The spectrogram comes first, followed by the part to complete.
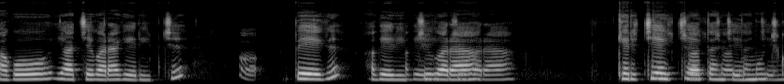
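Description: From 4.05 s to the end, the speech has a doubled audio track. A second, quieter copy trails by roughly 300 ms, likely from an out-of-step capture path.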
